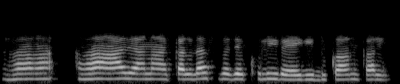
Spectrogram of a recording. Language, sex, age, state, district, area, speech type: Urdu, female, 18-30, Bihar, Saharsa, rural, conversation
